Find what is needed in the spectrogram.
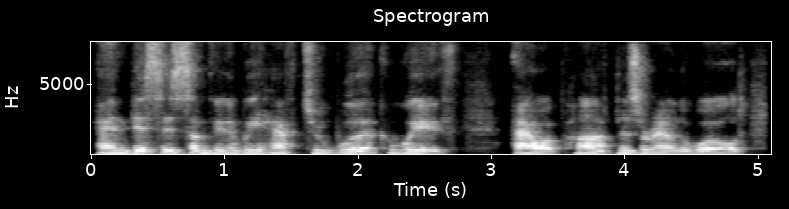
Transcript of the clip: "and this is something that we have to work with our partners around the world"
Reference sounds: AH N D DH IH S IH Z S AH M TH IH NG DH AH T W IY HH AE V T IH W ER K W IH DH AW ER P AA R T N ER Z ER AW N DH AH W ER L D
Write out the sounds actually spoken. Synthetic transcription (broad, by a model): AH N DH IH S IH Z S AH M TH IH NG DH AH T W IY HH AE F T IH W ER K W IH DH AW ER P AA R T N ER Z ER AW N DH AH W ER L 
